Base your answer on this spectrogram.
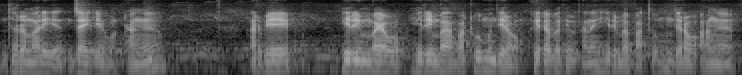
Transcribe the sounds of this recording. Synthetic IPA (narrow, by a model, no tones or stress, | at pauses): dʱɯɾɯmaɾizajɡewtʰaŋɯ | a̰ɾbehiɾimbajawɦiɾimbabatʰomɯndiɾawkʰɯjɾabadja̰wtʰana̰jɦiɾimbabatʰomɯ̰nd̪iɾawʔa̰ŋɯ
